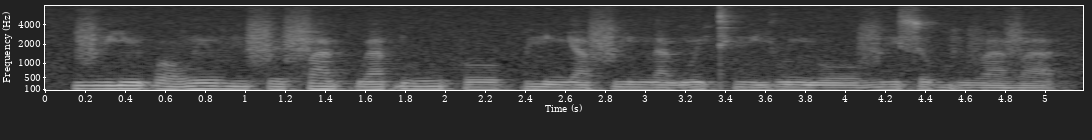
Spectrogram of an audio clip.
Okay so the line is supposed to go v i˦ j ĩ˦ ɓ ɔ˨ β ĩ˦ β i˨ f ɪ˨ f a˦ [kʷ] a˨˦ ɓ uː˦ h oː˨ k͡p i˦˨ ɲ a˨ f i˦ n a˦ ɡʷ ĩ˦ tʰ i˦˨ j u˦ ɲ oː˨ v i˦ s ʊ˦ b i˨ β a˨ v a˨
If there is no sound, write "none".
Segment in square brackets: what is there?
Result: kʷ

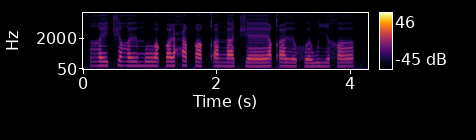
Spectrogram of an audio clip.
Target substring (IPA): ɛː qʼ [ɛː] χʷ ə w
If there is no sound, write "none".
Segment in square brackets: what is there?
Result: ɘː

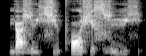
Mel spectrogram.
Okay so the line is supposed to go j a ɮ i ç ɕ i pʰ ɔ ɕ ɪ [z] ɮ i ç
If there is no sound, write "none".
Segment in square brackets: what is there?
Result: s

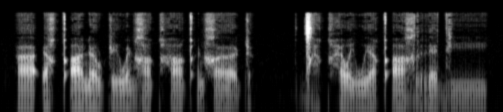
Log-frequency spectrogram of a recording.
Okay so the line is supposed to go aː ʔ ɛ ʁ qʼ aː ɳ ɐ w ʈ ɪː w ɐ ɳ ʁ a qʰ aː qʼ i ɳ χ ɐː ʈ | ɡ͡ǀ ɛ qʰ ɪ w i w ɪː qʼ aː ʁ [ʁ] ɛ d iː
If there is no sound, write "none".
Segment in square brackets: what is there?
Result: r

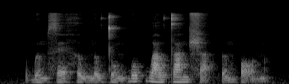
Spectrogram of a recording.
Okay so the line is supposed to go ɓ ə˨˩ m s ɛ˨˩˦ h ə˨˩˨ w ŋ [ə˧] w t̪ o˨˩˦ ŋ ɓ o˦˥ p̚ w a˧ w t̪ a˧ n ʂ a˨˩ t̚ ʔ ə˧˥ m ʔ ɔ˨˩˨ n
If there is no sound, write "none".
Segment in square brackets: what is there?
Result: ə˨˩˦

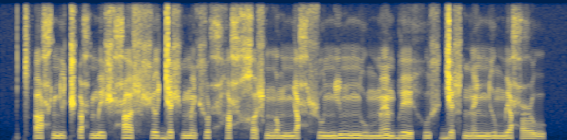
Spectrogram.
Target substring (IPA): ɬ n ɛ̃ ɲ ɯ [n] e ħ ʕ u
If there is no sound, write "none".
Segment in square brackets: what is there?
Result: m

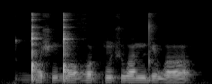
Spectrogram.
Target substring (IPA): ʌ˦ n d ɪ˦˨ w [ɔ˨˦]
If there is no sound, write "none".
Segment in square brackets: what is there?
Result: ʌ˨˦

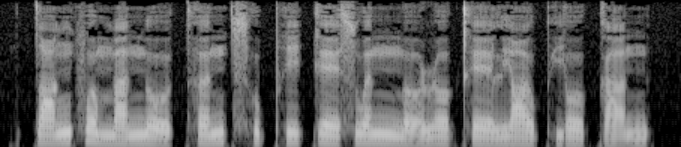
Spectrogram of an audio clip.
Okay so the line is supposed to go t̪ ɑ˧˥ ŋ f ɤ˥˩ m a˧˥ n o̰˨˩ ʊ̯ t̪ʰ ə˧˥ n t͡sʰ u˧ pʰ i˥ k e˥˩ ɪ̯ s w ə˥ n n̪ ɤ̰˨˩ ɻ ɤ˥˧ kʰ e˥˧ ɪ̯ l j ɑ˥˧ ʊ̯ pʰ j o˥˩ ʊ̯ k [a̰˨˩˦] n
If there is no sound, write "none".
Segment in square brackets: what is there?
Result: a̰˨˩˦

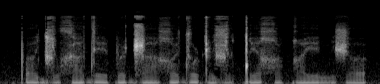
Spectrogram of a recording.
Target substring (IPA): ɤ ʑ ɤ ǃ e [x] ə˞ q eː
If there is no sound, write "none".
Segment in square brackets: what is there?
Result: χ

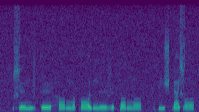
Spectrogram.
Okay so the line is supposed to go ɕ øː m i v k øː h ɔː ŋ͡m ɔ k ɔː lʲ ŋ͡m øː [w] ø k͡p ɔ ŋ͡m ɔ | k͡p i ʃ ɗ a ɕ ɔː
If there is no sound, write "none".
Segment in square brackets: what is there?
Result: v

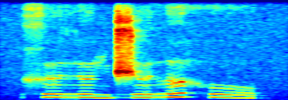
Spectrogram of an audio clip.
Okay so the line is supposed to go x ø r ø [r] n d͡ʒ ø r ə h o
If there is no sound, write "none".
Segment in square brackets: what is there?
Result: none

